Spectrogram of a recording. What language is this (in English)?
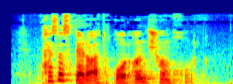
Persian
